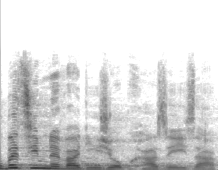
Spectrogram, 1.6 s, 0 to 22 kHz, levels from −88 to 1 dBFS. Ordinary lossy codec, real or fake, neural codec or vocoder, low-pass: Opus, 64 kbps; real; none; 14.4 kHz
